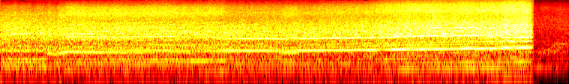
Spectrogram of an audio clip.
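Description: A race car in a sim racing game at the Milwaukee Mile holds a steady, loud engine whine that rises gradually in pitch as it accelerates in third gear, then cuts off abruptly near the end.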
